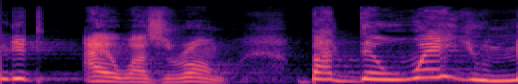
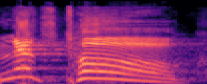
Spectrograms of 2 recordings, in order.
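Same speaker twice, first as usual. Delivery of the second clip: cross, fed-up, angry and annoyed; 10 dB louder than usual. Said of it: "Say it like you are angry at him".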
